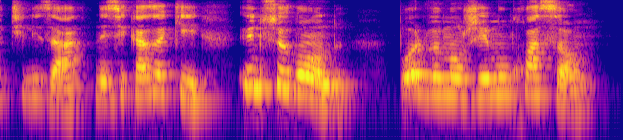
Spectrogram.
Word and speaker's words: seconde: Une seconde, né? A particularidade de seconde é que se escreve com C.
